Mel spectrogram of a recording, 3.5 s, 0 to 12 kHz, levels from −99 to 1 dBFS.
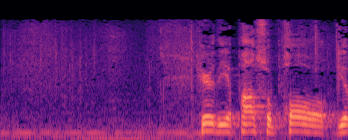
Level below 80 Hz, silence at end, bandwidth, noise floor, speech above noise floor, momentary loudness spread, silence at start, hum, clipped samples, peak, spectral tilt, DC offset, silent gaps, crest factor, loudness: -54 dBFS; 0 s; 8 kHz; -47 dBFS; 22 dB; 23 LU; 0 s; none; under 0.1%; -8 dBFS; -5 dB/octave; under 0.1%; none; 20 dB; -25 LUFS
